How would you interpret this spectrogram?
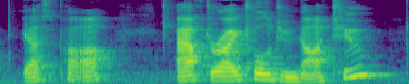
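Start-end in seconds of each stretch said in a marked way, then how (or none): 1.4-2.9 dreadful, fearsome voice, even more dreadful. Pa questions his daughters who disobeyed him, in a more dreadful voice. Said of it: "Pa said in a more dreadful voice".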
